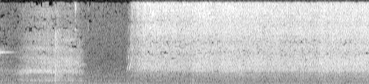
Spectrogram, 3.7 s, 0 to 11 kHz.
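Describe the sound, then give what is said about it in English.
Someone blows into a breathalyzer to test for alcohol: a short breathy puff, a brief pause, then a long, steady, forceful rush of airy hiss that holds evenly to the end, done in one breath, giving a reading of 0.09. “Is he going to have enough breath to last until the thing is done?”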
